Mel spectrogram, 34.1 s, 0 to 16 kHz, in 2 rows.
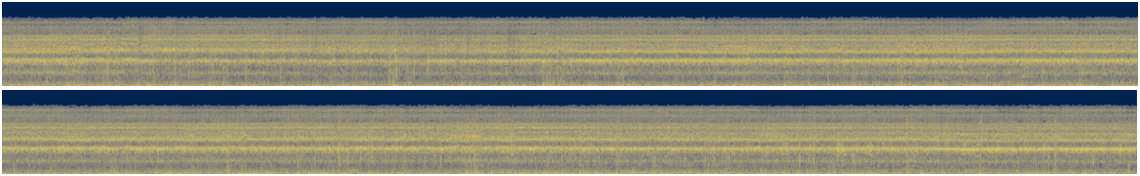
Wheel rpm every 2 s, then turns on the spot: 150, 160, 150, 150, 150, 150, 150, 150, 150, 150, 150, 150, 150, 150, 150, 150, 150.
none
